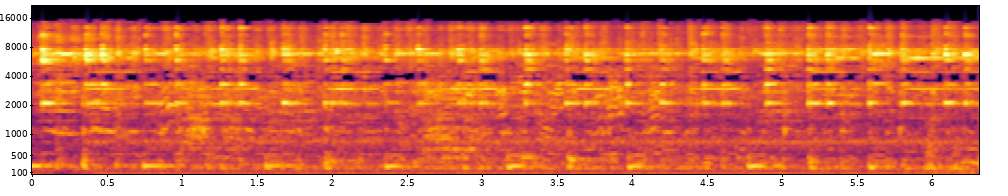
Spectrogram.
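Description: Audio of a mapouka dance clip: fast, busy metallic percussion with a steady jangle, like bells or shakers, and a crowd's voices underneath.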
